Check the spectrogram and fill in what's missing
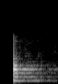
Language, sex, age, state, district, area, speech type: Bodo, male, 18-30, Assam, Chirang, rural, conversation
